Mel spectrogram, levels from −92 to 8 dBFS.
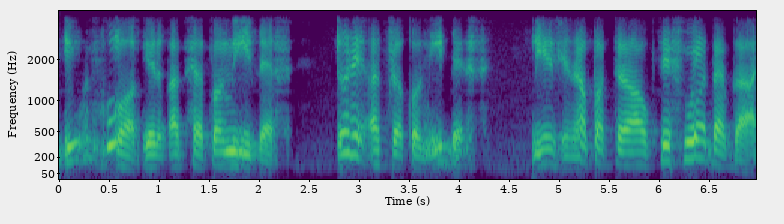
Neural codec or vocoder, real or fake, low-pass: codec, 16 kHz, 1 kbps, FunCodec, trained on LibriTTS, 50 frames a second; fake; 3.6 kHz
